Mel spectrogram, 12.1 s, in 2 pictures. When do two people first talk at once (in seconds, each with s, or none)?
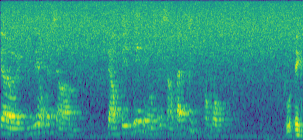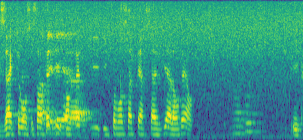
6.4 s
